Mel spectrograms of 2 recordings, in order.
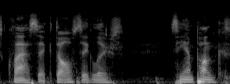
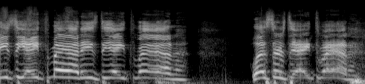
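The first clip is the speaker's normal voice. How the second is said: mock excited commentator yell, very high and loud; 6 dB louder than usual. Recapping the end of a wrestling match, retelling a commentator's shout. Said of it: "Corey's just shouting".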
